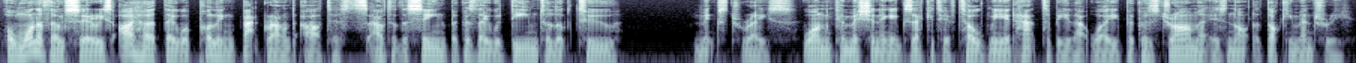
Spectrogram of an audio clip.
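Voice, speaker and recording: Guy, really deep voice, dry close recording, narrating his own essay film, wry and rhythmic. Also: moderate pace, no room sound. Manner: wry, rhythmic, repetitive phrasing. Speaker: presenter, narrator, actor.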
